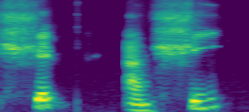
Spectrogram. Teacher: it takes longer for me to say the second one, although the mouth shapes are the same. And they may get one is a short vowel, one is a long vowel sound as well.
